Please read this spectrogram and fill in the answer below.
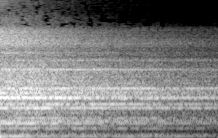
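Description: The closing chord of an electronic intro jingle, several steady tones ringing out and fading away evenly.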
